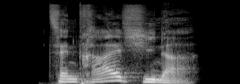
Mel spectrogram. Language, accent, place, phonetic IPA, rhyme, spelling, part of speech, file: German, Germany, Berlin, [t͡sɛnˈtʁaːlˌçiːna], -aːlçiːna, Zentralchina, proper noun, De-Zentralchina.ogg
- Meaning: central China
